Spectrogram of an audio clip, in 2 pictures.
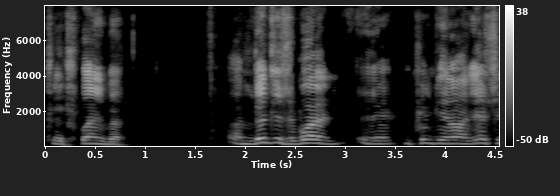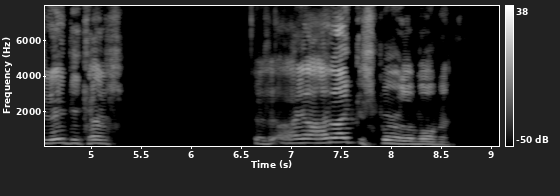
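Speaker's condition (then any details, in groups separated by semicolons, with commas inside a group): Parkinson's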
